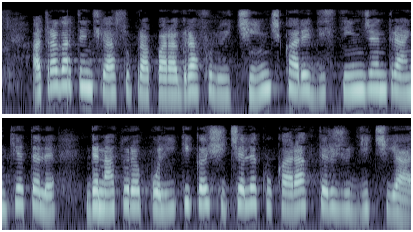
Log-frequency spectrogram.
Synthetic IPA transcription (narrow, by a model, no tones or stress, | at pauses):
at̪ɾaɡat̪e̞nt̪sijaːsupɾapaɾaɡɾafulujt͡ʃint͡ʃʲkaɾe̞d̪ist̪ind͡ʒe̞ɨnt̪ɾe̞aŋkʲe̞t̪e̞le̞ | d̪e̞nat̪uɾəpo̞lit̪ikəʃit͡ʃe̞le̞kukaɾakt̪e̞rʒud̪it͡ʃiar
